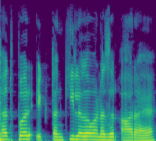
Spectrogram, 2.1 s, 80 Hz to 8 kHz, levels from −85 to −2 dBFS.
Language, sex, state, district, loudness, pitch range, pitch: Hindi, male, Jharkhand, Ranchi, -12 LUFS, 160-185 Hz, 175 Hz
